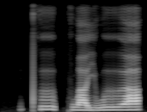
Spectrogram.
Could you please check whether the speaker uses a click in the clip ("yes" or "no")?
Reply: no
